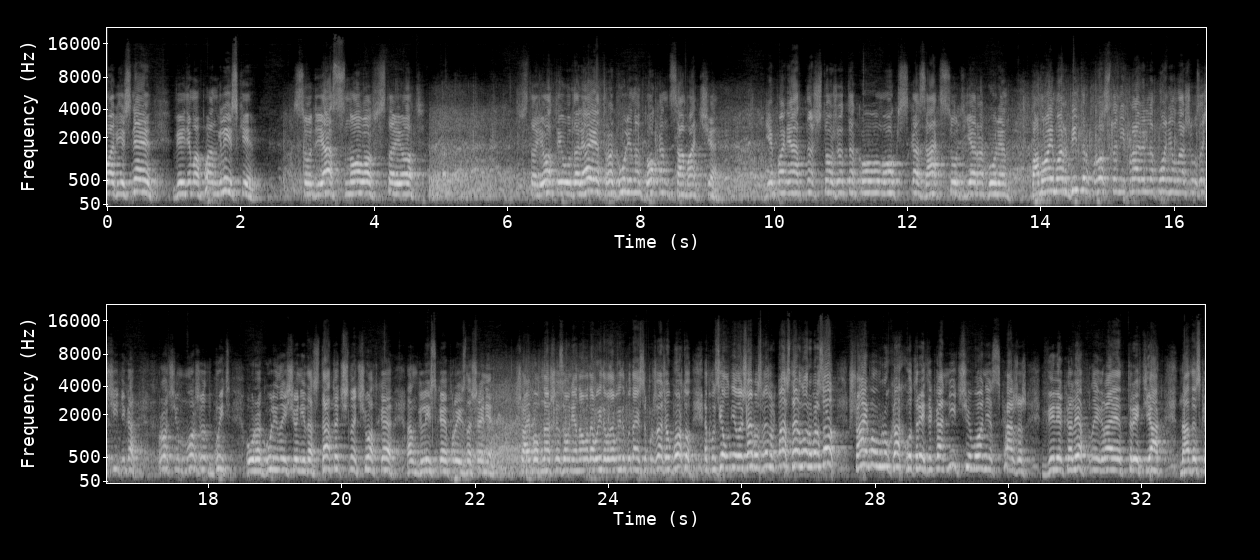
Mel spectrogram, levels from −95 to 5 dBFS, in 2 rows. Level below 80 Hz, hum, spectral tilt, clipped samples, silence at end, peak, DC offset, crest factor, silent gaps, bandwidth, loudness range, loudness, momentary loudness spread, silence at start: -66 dBFS; none; -5 dB/octave; under 0.1%; 0 s; -6 dBFS; under 0.1%; 14 dB; none; 11 kHz; 3 LU; -20 LUFS; 8 LU; 0 s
